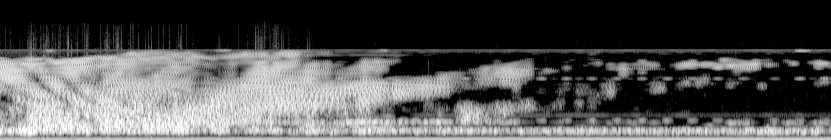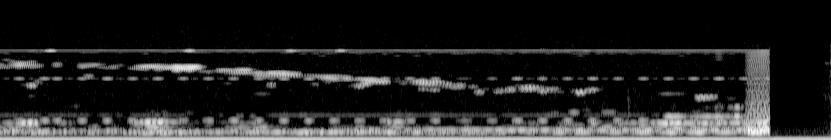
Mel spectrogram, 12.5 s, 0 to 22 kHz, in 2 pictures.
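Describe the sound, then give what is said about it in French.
Jupiter's radio emissions, at roughly 30 to 40 MHz and detectable with ground-based radio telescopes, rendered as sound: a dense burst of rising, sweeping chirps, then eerie descending whistles over a steady electronic drone that cuts off abruptly near the end. “Jupiter émet entre 30 et 40 MHz à peu près, et bien qu'il traverse l'ionosphère terrestre et est détectable avec les radiotélescopes au sol, comme un On écoute Jupiter.”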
